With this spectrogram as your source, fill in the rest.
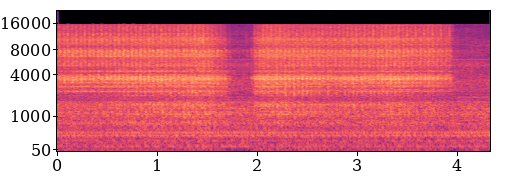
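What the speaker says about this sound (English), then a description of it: "Take a skew. Score that inside line." A skew chisel scores a line into a wooden Christmas candlestick spinning on a lathe, giving a steady, close scraping rasp that drops out briefly once and then continues.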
